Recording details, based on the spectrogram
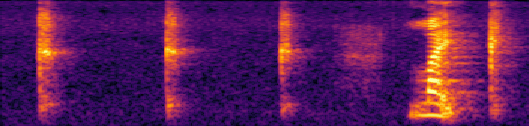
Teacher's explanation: For example, in the word liked, the last sound on the word like is the sound k or k, and that's actually what we consider a voiceless sound. If you feel your throat, you'll feel no vocal cord movement to make the sound k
